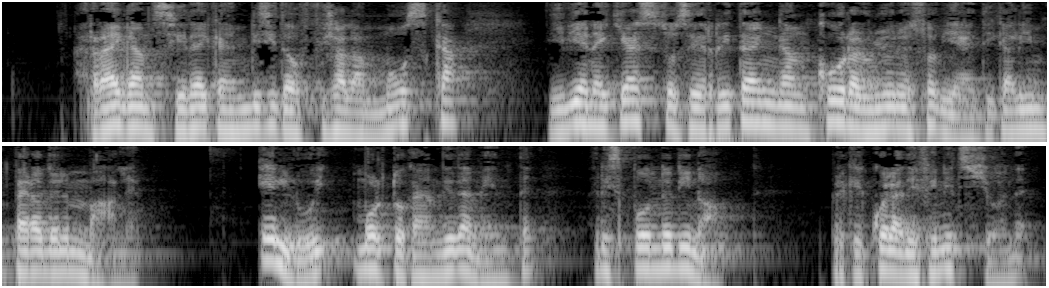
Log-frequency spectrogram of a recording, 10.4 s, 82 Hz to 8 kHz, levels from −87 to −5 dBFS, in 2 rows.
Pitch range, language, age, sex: 110-135 Hz, Italian, 30-49, male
